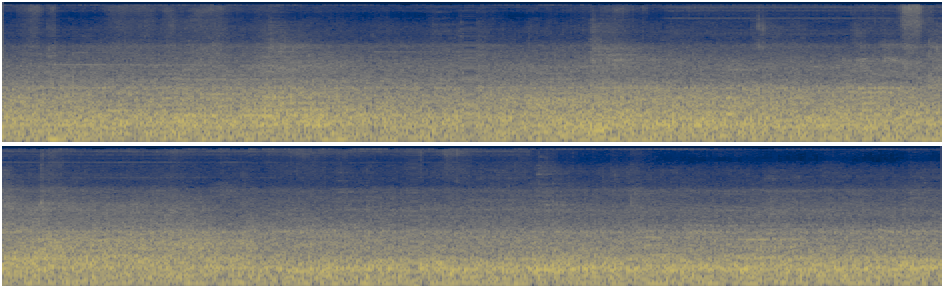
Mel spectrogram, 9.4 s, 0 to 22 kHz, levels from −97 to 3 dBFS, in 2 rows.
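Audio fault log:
2.32–2.37 s and 6.75–6.78 s, lost LE Audio frames: the Bluetooth LE Audio link dropped about 50 ms and then about 30 ms of audio, which fits five and three lost 10 ms frames. For each gap the LC3 decoder reused the last good spectrum with randomised signs, fading it as the gap went on. Tonal content in the sound turns into a short, noisy smear at those points.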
